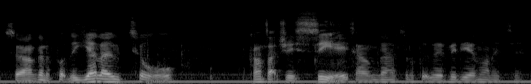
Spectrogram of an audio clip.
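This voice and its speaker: A man's voice: on the low side, quick pace. A man giving an unscripted, methodical technical demonstration, thinking aloud as he works at the bench. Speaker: electronics repair demonstrator, presenter. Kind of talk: unscripted hands-on technical walkthrough. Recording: clearly noisy recording with electrical hum. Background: steady hum and noise.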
